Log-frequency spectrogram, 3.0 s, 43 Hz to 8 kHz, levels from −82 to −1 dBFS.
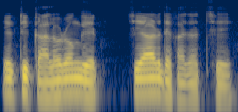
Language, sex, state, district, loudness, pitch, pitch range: Bengali, male, West Bengal, Cooch Behar, -18 LUFS, 95 Hz, 90-105 Hz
